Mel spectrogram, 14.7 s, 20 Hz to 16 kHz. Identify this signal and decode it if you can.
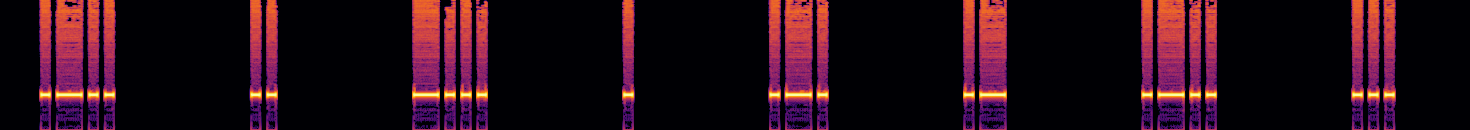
Morse code, heard as a keyed tone, about 15 wpm, spaced as for 5 wpm, 1000 Hz. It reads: LIBERALS
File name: qotdfiles / 5wpm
